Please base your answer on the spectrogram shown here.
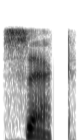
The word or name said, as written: sec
